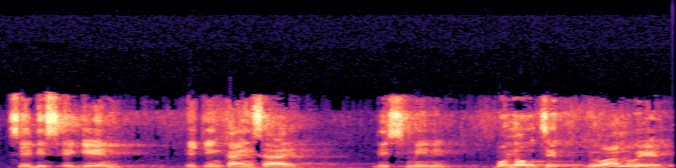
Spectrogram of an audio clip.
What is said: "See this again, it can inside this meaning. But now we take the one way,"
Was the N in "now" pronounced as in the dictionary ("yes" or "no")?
no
